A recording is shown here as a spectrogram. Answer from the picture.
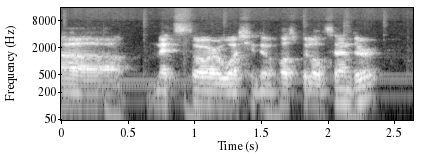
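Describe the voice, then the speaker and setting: Over music in the background, a man with a fairly low pitch speaks at a fairly slow pace. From Peru. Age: 20s. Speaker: physician, incoming internal medicine resident. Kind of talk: interview.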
